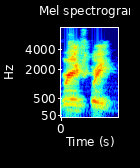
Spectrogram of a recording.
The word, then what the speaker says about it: Braithwaite: Is that pronounced? Braithwaite. Okay, I got to give him a nickname.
